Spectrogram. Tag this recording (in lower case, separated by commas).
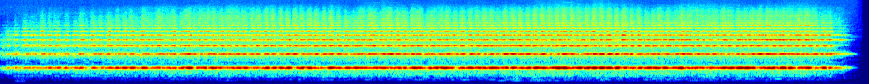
musical instrument, music, bowed string instrument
